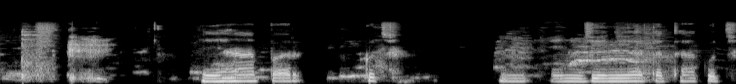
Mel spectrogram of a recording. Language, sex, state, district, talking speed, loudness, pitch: Hindi, male, Uttar Pradesh, Varanasi, 55 wpm, -15 LUFS, 145 Hz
